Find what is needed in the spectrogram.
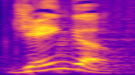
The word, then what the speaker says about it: Django: Django. It's the D is silent there.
